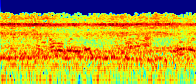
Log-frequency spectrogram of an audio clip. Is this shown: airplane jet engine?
yes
